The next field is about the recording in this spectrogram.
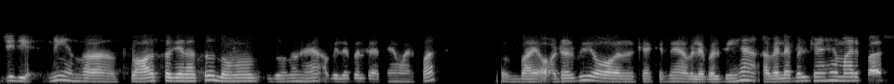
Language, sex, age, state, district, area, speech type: Urdu, male, 18-30, Delhi, Central Delhi, urban, conversation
